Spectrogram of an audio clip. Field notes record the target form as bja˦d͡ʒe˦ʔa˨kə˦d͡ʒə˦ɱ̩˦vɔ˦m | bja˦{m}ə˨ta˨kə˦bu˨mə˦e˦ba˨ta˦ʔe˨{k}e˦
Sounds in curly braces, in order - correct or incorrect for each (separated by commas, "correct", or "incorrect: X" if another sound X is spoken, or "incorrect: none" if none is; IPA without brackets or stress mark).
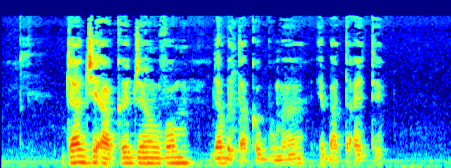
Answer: incorrect: b, incorrect: t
